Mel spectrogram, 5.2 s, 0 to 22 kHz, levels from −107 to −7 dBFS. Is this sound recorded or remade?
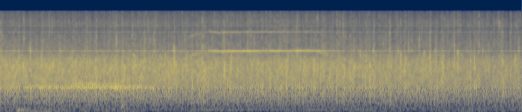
remade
